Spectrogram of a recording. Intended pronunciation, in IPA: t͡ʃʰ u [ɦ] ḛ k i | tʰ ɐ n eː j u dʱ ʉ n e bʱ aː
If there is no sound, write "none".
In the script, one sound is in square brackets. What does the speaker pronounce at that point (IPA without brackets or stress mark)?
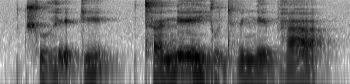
ɦ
